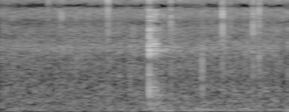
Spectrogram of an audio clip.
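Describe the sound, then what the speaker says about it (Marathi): Chillies and onion frying in hot oil in an iron pan for a dried bombil chutney: a steady soft sizzle with faint crackles and pops, close and quiet, no talk. "त्याच्यामध्ये आपण टाकूयात मिरच्या आणि कांदा तर हे पहा चांगलं परतून घ्यायचं आहे"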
